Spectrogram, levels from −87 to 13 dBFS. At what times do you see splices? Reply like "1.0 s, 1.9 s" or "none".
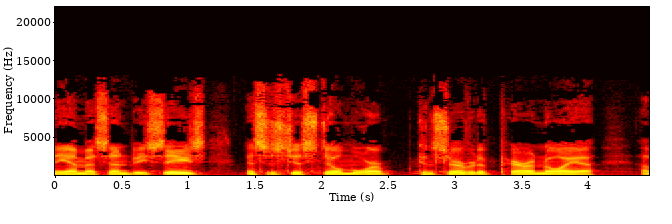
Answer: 1.2 s

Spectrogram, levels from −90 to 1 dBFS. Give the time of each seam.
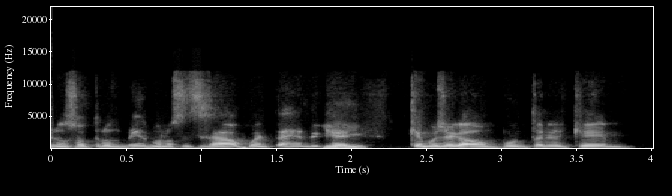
none

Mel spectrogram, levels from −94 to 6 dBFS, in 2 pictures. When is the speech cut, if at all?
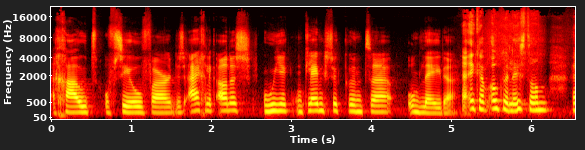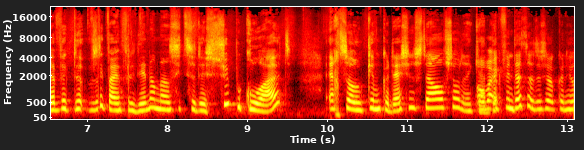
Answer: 2.6 s, 7.1 s

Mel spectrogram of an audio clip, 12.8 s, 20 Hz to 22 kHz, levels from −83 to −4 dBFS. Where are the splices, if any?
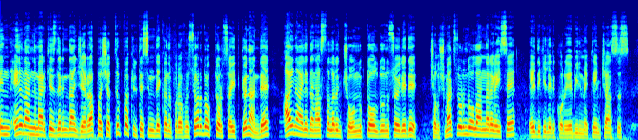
9.9 s, 11.8 s

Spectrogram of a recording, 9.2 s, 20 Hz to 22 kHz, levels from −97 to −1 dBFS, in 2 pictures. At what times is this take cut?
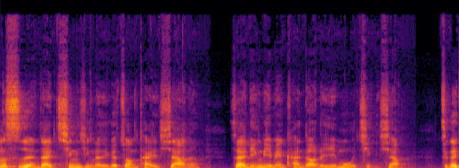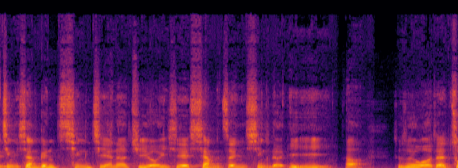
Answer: none

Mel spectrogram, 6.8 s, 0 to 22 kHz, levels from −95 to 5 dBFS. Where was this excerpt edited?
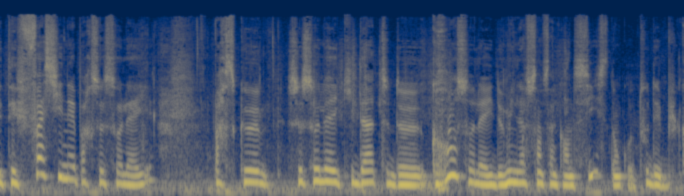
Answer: none

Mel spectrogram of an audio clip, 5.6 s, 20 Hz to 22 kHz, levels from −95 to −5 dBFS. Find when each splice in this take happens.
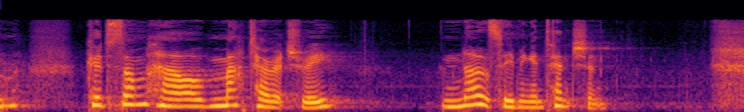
1.9 s, 3.7 s

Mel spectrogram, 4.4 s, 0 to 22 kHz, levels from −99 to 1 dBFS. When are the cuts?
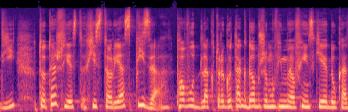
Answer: none

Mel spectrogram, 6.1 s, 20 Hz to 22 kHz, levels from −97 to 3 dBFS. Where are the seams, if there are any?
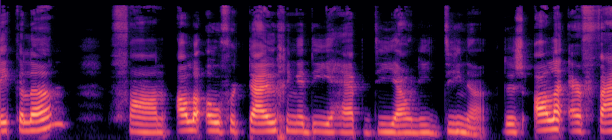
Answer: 5.0 s

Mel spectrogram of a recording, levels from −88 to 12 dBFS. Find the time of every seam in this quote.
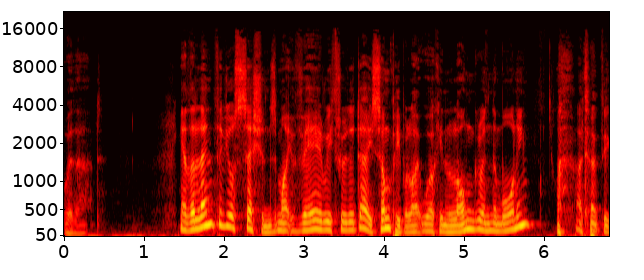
none

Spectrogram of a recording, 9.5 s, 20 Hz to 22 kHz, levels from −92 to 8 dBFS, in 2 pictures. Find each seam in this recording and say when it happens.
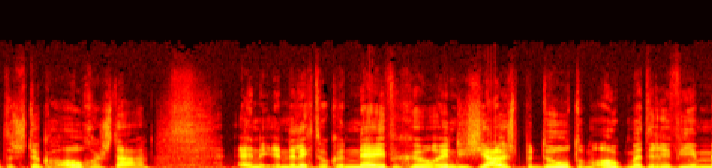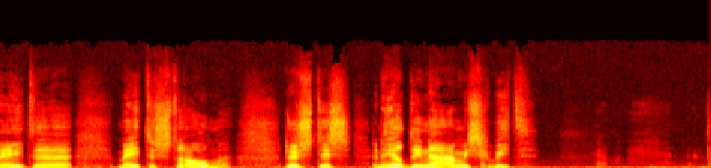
none

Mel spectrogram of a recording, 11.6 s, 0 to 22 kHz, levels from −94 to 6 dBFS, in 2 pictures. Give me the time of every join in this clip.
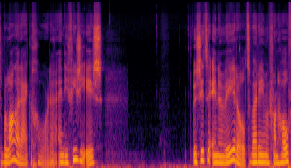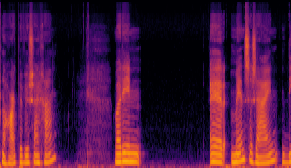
none

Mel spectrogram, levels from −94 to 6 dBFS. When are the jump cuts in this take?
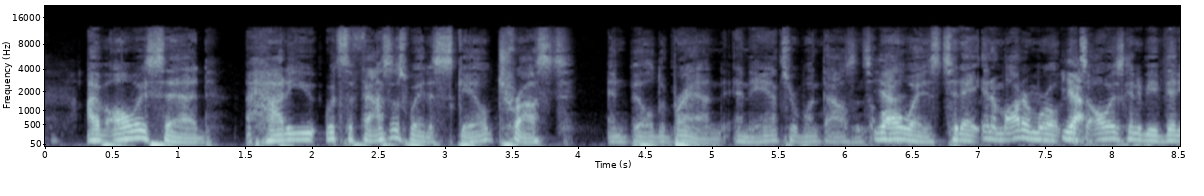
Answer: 1.5 s, 7.0 s

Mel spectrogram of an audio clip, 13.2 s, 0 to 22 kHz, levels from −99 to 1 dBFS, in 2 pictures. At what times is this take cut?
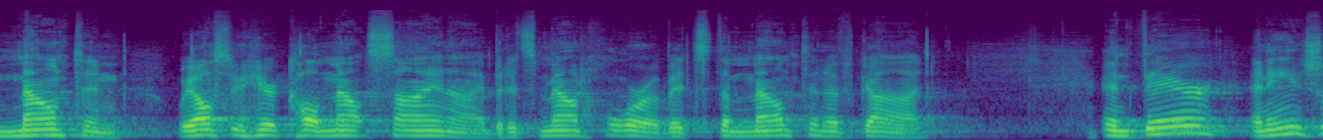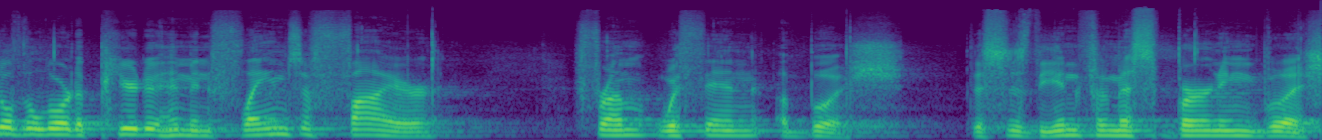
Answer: none

